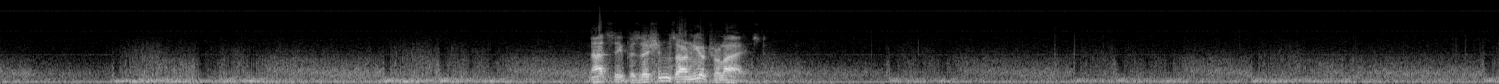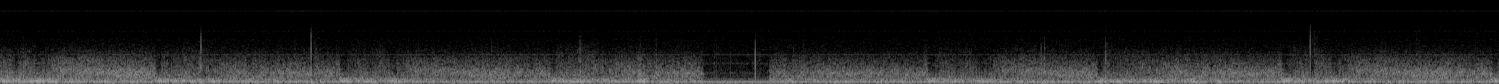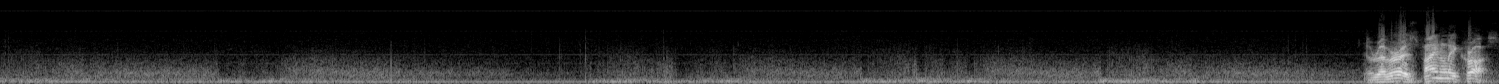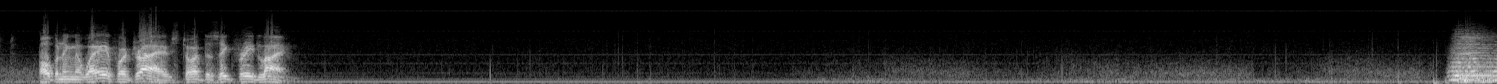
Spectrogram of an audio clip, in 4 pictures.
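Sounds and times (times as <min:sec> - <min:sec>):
faint clicks and crackles: 0:00.0 - 0:05.9, 0:06.8 - 0:43.7, 0:48.0 - 0:59.4
low rumbling noise: 0:00.0 - 0:43.6, 0:59.4 - 0:59.9
constant low hum: 0:00.0 - 0:59.9.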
